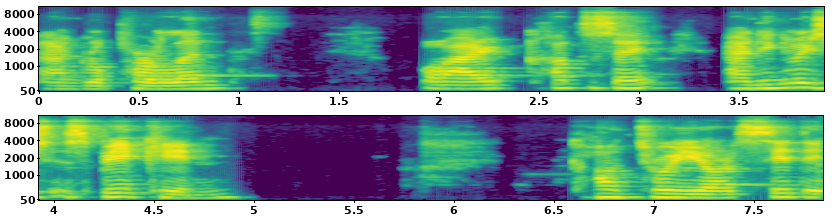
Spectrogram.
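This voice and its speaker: With a Spanish accent, a man speaks at medium pitch in a bright, sharp tone. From Mexico. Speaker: history vlogger. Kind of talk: informal history talk. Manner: halting, with fillers.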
